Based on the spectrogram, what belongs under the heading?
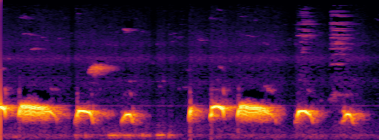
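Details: Female spotted dove cooing to stimulate males to sing: a run of soft, mellow hooting coos, some drawn out and some short and clipped, grouped in two phrases with a brief pause between and a faint low rumble beneath.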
